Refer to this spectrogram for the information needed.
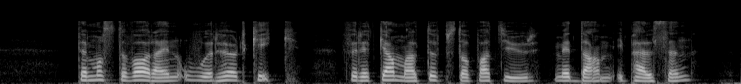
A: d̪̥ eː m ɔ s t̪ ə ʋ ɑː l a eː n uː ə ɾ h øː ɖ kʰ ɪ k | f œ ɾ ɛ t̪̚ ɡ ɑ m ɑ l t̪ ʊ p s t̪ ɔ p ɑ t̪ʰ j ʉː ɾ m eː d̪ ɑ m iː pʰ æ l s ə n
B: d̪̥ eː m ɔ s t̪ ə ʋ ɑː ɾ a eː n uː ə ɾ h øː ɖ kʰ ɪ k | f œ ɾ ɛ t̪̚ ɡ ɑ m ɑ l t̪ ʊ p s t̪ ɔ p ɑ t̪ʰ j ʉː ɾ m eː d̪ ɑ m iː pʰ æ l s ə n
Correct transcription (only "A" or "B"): B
